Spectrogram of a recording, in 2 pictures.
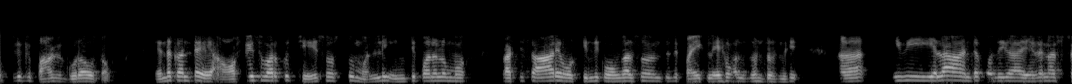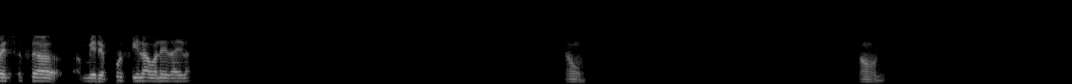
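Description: Throughout, the speech passes through a G.729 codec, which fits 8 kbit/s: nothing above 4 kHz survives, and the model-based rebuild leaves it plainly rough and synthetic. At 7.30 to 7.36 s and again at 10.27 to 10.35 s, VoIP packet loss is concealed by the speech codec. Each gap, about 20 ms of missing audio that points to a single lost packet, is bridged by extrapolation, so the speech briefly smears into a fading buzzy tone or coloured noise and then returns weakened.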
